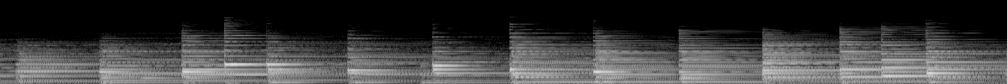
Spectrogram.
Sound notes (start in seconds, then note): none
